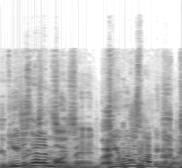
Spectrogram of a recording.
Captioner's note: laughs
